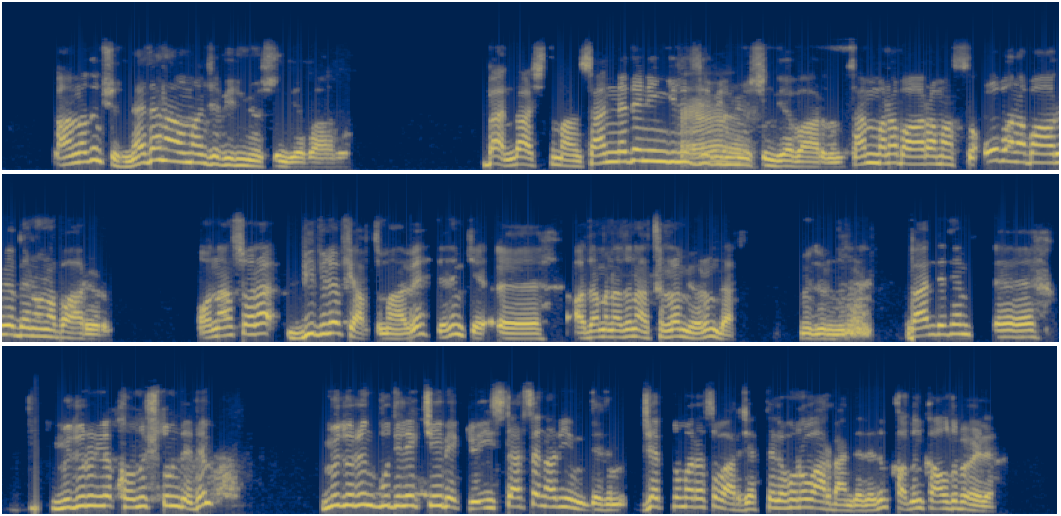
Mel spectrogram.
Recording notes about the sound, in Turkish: Bu podcast telefon üzerinden kaydedilmiştir. Sesler biraz tırt olabilir.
